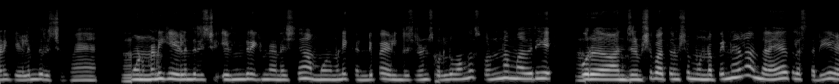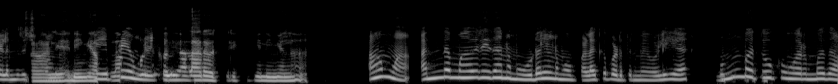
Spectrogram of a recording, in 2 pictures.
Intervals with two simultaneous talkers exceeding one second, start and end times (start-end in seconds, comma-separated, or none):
8.6-10.4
